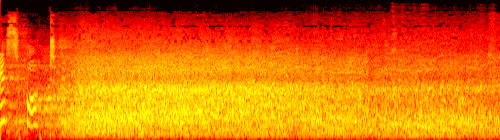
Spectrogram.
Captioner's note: audience laughing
